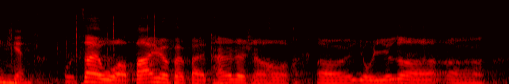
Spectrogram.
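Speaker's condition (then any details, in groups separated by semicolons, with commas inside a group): Cerebral palsy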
